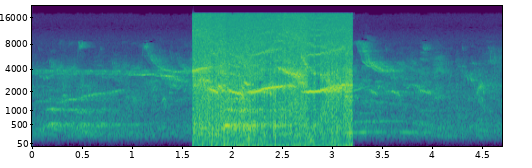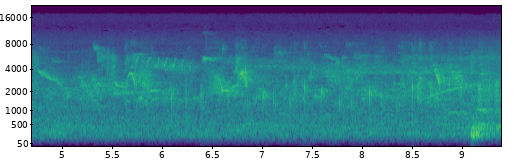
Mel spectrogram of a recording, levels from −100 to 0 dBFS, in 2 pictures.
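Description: From 1.60 to 3.20 s the sound jumps to a very loud, harsh, almost square-wave roar at an almost fixed, high level, with quiet background noise raised to the same level as everything else, though the pitch contour can still be followed. This is float read as integer, likely 32-bit float samples interpreted as 32-bit integers. Ordinary clipping only flattens peaks that were already loud, whereas here every moment, however quiet, is pushed to the same level.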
